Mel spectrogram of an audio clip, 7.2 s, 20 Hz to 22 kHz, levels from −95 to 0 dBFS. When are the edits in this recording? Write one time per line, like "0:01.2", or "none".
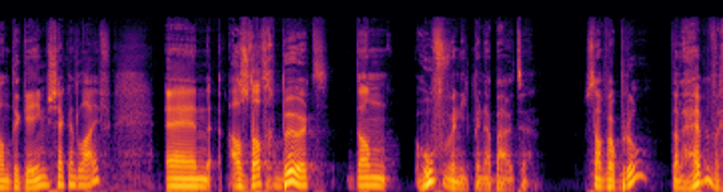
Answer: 0:02.2
0:04.0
